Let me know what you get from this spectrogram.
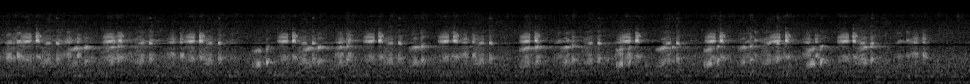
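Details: A pond of croaking frogs, rasping calls in fairly regular bursts close to once a second over nearly ten seconds, several animals overlapping above a quiet hiss.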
